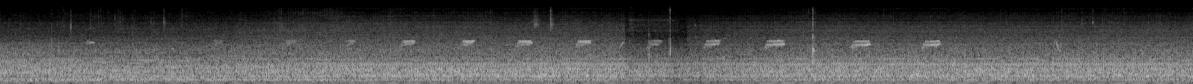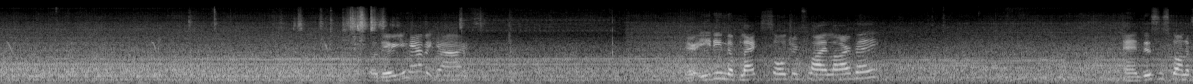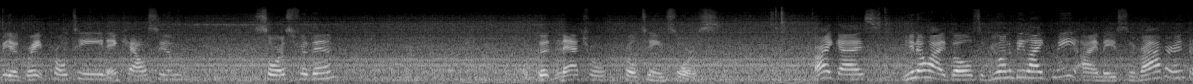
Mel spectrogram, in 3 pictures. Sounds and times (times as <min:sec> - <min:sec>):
Speech: 0:15.6 - 0:16.6, 0:18.8 - 0:20.8, 0:23.2 - 0:25.7, 0:26.4 - 0:27.2, 0:29.2 - 0:31.1, 0:32.0 - 0:35.7.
